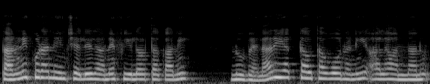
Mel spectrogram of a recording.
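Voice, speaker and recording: Storybook lover: a woman voicing a tender, teasing young man, affectionate delivery, slightly high mellow voice. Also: quick pace, natural voice.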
